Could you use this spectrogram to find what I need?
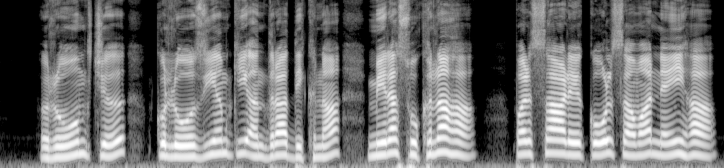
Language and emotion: Dogri, sad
